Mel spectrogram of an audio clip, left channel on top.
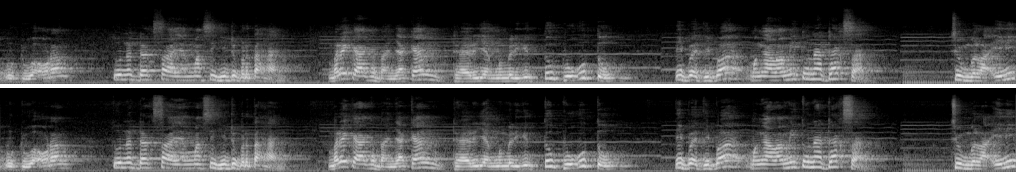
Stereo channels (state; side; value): normal; both; correlation 0.21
